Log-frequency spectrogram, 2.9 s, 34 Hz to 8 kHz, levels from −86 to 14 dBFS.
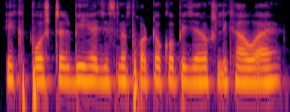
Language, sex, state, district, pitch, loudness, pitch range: Hindi, male, Jharkhand, Ranchi, 150 Hz, -16 LUFS, 145-155 Hz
